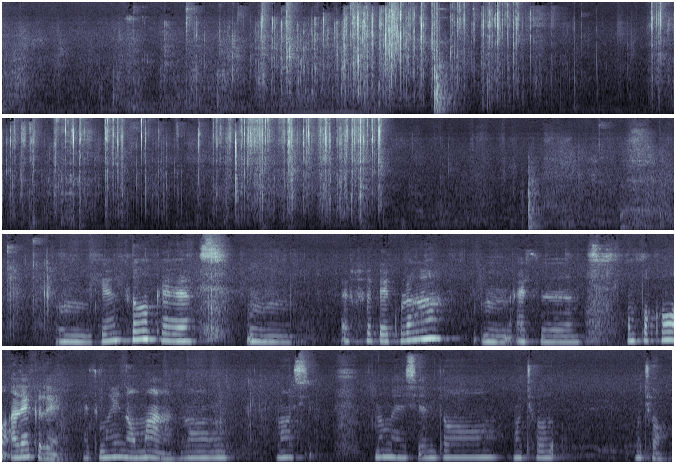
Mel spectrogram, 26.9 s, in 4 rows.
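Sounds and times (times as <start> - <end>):
paper crumpled and handled: 1.6 - 10.8
speech: 14.1 - 23.3, 23.9 - 25.9, 26.5 - 26.8.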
